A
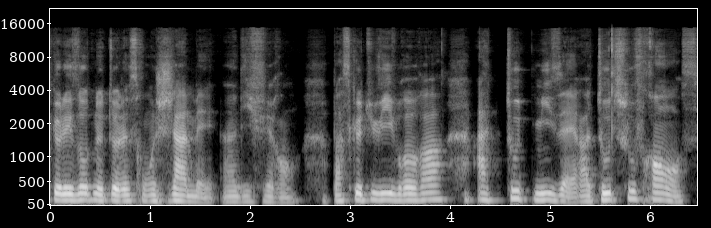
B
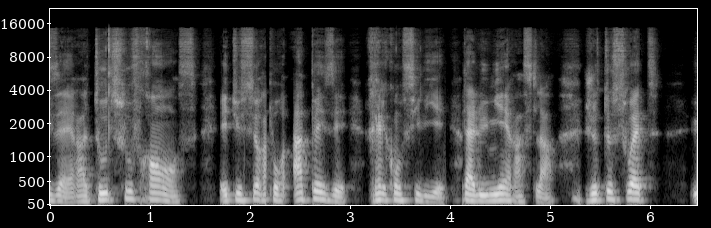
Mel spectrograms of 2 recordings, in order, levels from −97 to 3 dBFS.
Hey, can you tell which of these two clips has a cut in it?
B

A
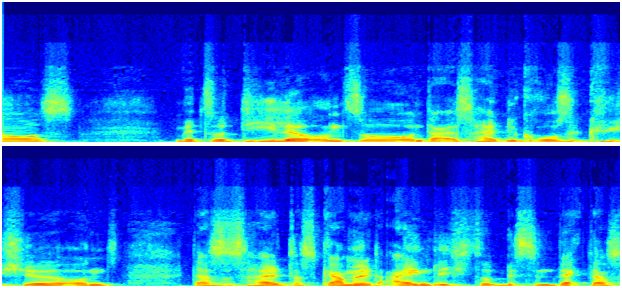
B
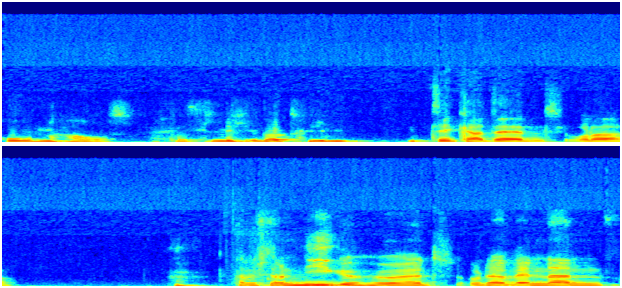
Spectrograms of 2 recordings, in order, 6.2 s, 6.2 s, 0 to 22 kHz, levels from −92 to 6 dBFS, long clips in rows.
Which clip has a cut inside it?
B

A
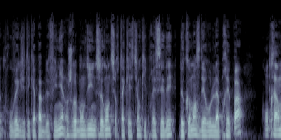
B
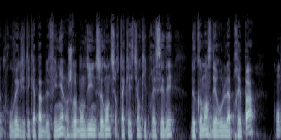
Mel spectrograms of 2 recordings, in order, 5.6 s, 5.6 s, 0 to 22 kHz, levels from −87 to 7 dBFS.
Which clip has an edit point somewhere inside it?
A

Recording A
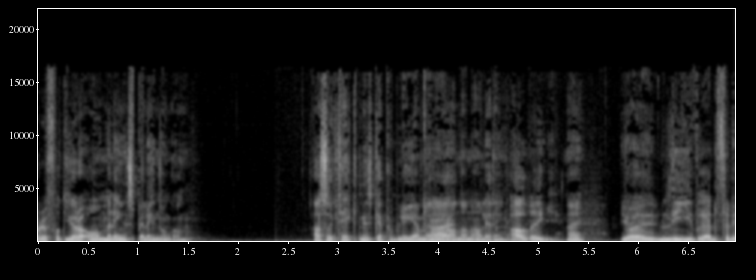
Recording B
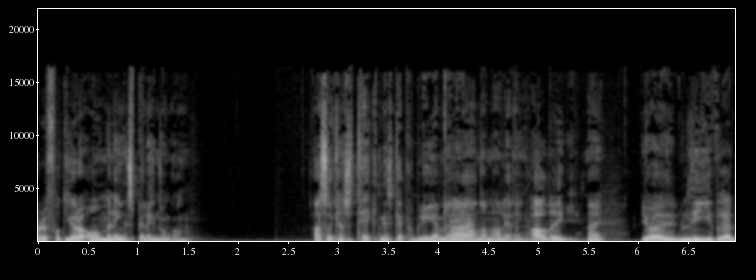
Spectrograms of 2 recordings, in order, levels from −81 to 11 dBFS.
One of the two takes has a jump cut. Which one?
A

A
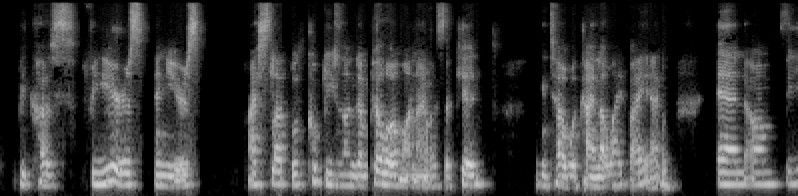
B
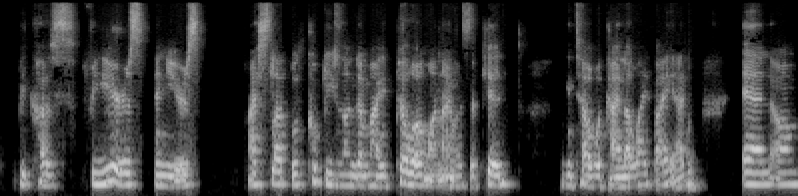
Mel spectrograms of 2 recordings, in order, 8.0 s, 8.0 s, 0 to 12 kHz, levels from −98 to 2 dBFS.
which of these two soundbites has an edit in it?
A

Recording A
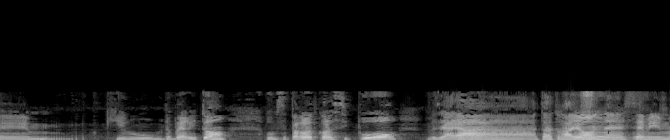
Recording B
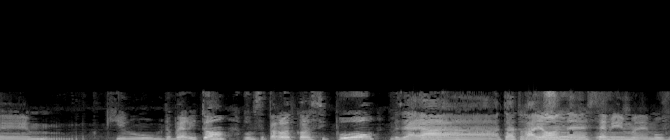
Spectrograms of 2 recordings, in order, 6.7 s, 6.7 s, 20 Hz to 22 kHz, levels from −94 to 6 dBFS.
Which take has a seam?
B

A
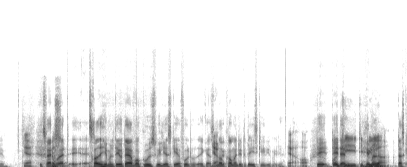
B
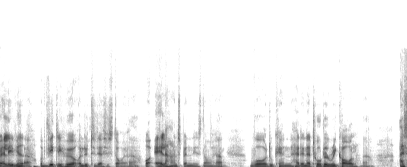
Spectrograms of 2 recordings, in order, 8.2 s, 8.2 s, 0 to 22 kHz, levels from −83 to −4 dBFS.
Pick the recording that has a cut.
A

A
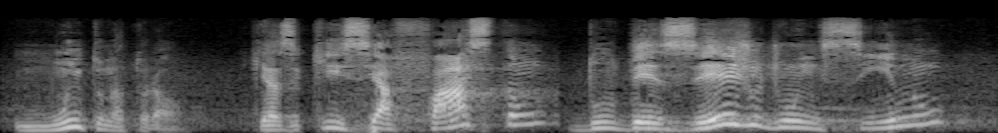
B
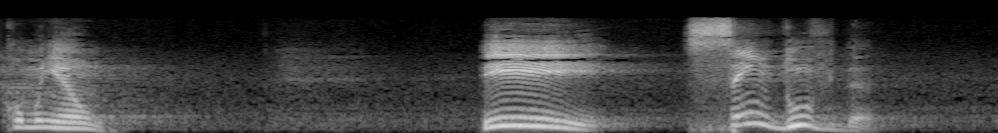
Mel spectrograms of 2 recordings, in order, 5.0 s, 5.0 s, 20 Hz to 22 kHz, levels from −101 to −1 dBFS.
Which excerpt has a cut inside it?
A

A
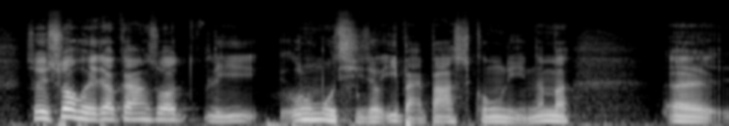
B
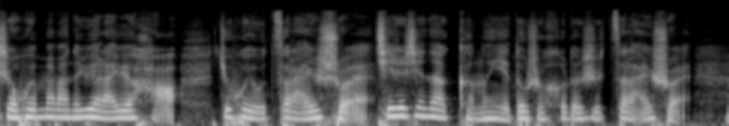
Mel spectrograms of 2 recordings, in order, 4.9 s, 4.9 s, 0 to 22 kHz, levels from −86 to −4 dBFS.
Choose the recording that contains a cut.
B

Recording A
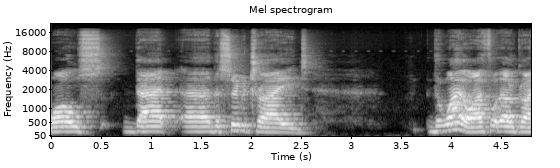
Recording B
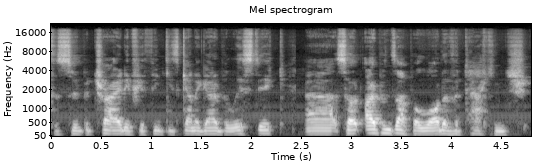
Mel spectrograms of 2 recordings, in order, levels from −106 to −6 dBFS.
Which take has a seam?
B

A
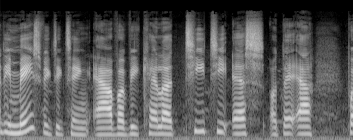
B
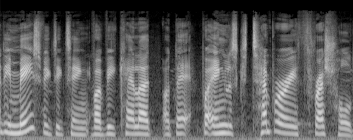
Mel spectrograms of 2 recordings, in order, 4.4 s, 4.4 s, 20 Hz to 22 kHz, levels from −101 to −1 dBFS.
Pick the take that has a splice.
B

